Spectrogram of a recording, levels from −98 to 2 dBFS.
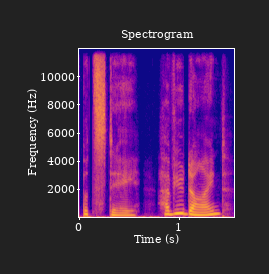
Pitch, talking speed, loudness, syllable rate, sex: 210 Hz, 155 wpm, -20 LUFS, 5.0 syllables/s, female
